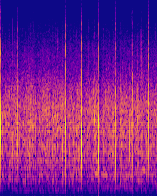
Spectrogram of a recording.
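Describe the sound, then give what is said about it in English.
A church audience claps steadily during worship, a dense wash of many hands with sharper individual claps popping out at irregular intervals. It is fairly loud and continuous throughout. “Yeah, I know you've already heard and know that we do a lot of standing and clapping, but I mean, how can you, when you realize that he's living in you, can you just, oh, that's great.”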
